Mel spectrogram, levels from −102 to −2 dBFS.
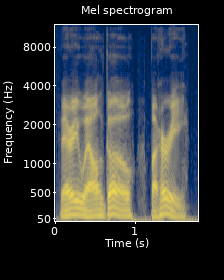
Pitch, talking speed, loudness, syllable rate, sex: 105 Hz, 165 wpm, -15 LUFS, 5.0 syllables/s, male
